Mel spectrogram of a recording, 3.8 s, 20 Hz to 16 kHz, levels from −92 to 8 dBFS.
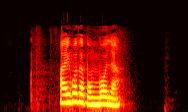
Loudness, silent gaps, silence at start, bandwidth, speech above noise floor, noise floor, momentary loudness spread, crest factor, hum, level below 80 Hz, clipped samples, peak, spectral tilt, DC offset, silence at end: -12 LUFS; none; 1.2 s; 6 kHz; 74 dB; -85 dBFS; 7 LU; 14 dB; none; -52 dBFS; under 0.1%; 0 dBFS; -9 dB/octave; under 0.1%; 1.4 s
